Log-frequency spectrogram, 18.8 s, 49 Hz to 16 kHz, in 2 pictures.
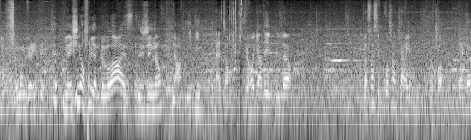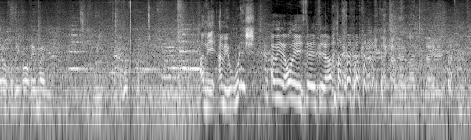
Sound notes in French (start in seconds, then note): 16.0 Rires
